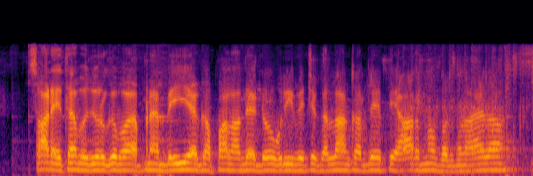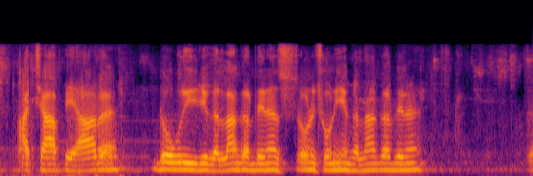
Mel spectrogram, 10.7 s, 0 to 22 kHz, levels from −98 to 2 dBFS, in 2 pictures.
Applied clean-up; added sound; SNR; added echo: neural separator model SepFormer DNS4.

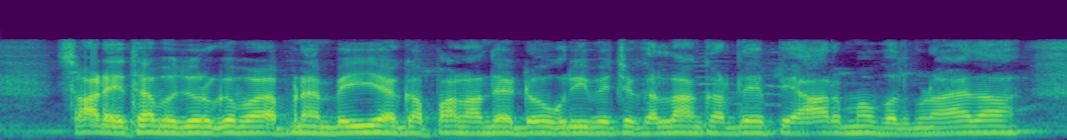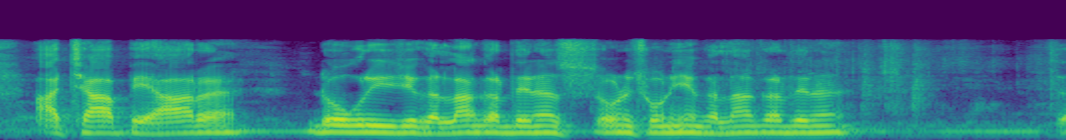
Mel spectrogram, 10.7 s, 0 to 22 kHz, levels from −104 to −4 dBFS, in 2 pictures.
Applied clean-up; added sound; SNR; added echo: none; none; none; none.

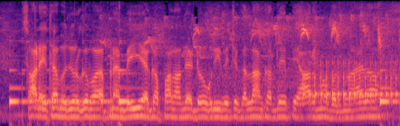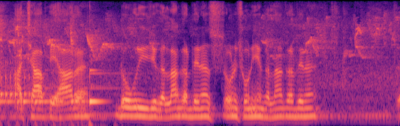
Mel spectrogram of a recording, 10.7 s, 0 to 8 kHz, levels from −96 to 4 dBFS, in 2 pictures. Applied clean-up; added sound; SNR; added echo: none; Bird vocalization, bird call, bird song + Dishes, pots, and pans; 3 dB; none.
